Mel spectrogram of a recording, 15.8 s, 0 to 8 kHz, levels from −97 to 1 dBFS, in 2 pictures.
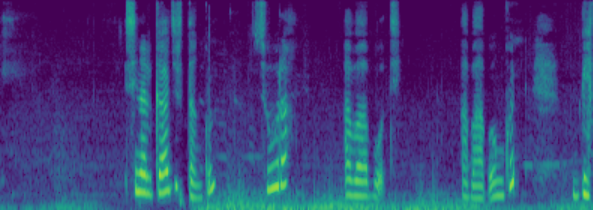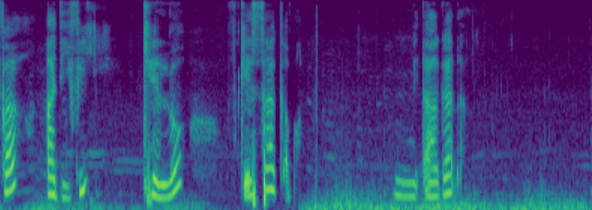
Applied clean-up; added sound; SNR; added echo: none; Wind; 13 dB; none.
